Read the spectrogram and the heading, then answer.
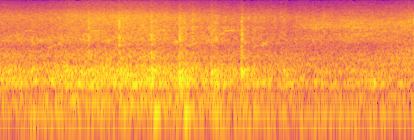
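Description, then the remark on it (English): A steady, dense hum of honeybees buzzing around hive frames as a beekeeper moves frames between hive boxes, continuous, with faint flutters and shifting drones from many insects at once and no talking. “There's some bees on the edges, so gotta be careful.”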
